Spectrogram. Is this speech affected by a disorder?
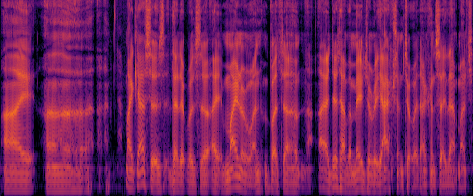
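Yes: head and neck cancer; large inoperable base-of-tongue tumor in 80s, biopsy by dr. Yarbrough at Yale, clinical trial chemoradiation; after 8 weeks weekly chemo and weekday radiation, fatigue, wheelchair near end of treatment; before diagnosis, tongue moved awkwardly, swallowing problems and coughing, barium swallow at Norwalk Hospital.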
